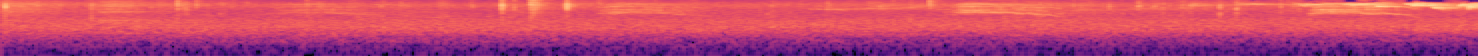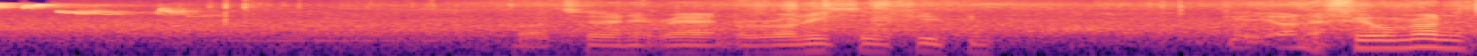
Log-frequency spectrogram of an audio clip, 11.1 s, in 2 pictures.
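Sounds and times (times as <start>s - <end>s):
outdoor background hiss: 0.0s - 11.0s
small bird chirping: 2.2s - 7.3s.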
